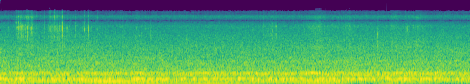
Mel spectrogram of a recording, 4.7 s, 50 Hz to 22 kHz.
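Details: Close, dense buzzing of honey bees at a northern Kentucky apiary on a warm February day of 72 degrees. The thick, even, low hum fills the whole moment without pause.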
